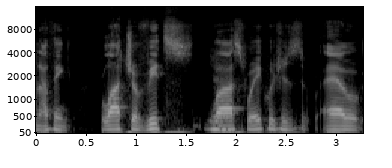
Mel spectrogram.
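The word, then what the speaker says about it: Błachowicz: But it seems like the commentators and the lingo seems to be Jan Blachowicz with a silent H.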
